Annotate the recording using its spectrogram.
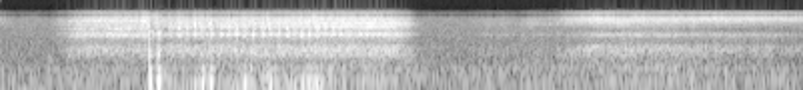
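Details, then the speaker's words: A loud, drawn-out, moaning snore with fluttering low rattles, then a quieter breath; heavy 'humpback whale' snoring from a bed partner, presented as a possible sign of sleep apnea. "we call that snore the humpback whale while snoring can be a funny topic it can also be a sign of sleep apnea a serious medical condition"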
